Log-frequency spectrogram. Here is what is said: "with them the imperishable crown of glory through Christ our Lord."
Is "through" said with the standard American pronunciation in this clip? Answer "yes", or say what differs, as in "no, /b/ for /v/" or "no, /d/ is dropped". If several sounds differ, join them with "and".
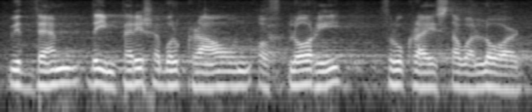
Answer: no, /t/ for /θ/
